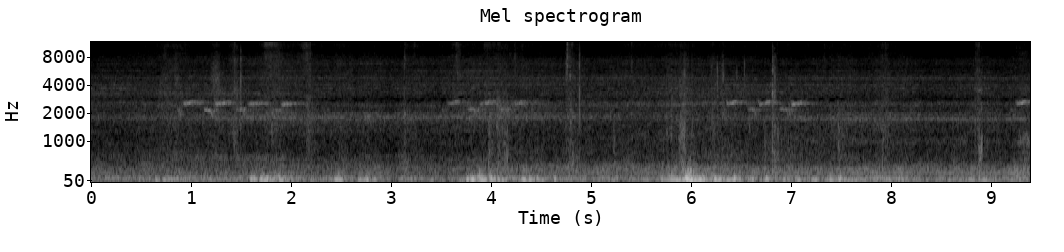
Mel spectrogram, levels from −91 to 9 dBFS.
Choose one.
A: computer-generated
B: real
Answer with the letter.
A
